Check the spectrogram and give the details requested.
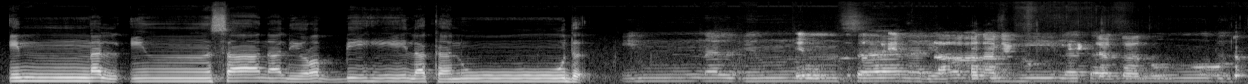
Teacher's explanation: لکنود میں دال آخر میں کلکلے کے ساتھ ہوگا. انا میں غنہ کرنا ہے اور انسان میں جو نون ہے اس پہ اخفا کرنا ہے.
